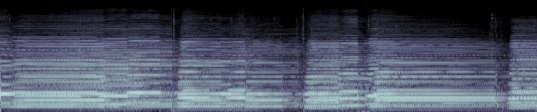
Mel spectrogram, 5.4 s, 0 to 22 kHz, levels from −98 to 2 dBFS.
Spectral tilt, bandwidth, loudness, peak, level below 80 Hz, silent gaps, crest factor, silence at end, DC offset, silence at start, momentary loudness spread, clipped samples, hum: -6 dB/octave; 11.5 kHz; -24 LUFS; -10 dBFS; -66 dBFS; none; 14 dB; 0 s; under 0.1%; 0 s; 6 LU; under 0.1%; none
